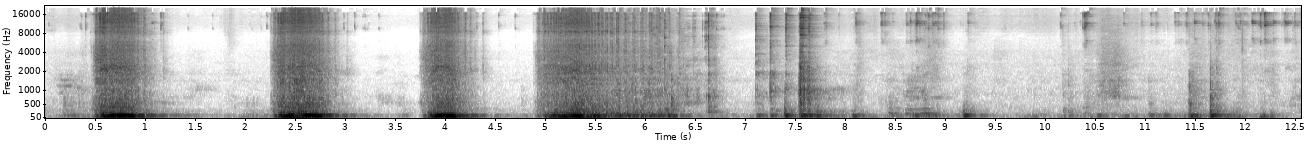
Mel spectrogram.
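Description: A tailoring sewing machine stitches across a blouse in several loud mechanical bursts, each a couple of seconds long with pauses between. These are followed by quicker, choppier runs of stitching and handling clatter.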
